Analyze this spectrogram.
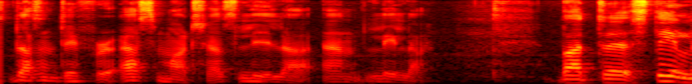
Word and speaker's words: lila: Lea and Peter pet what you see and what you hear is that uh in the Lea Lea example there are two l which makes uh Lila pronounced the way it's pronounced with a short vowel uh this these words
